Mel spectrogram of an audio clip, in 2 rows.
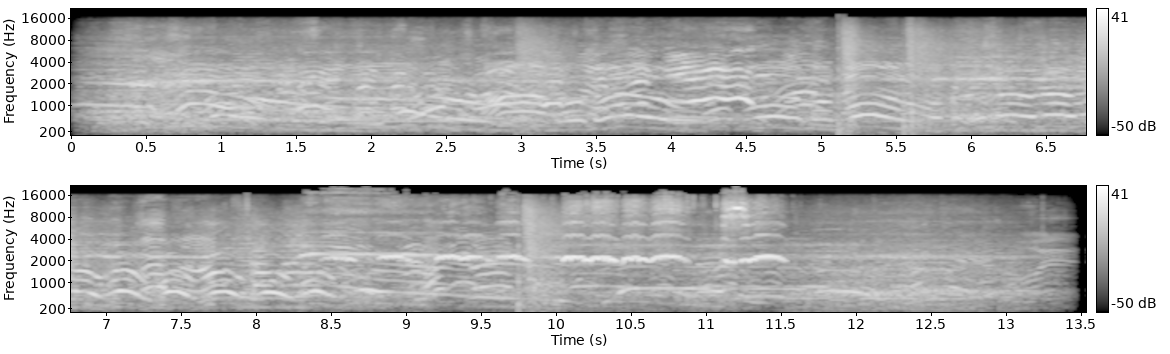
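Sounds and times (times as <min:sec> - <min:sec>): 
crowd cheering: 0:00.1 - 0:04.7, 0:05.5 - 0:13.4
firecrackers popping: 0:08.4 - 0:11.4.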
